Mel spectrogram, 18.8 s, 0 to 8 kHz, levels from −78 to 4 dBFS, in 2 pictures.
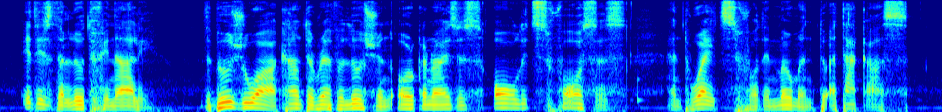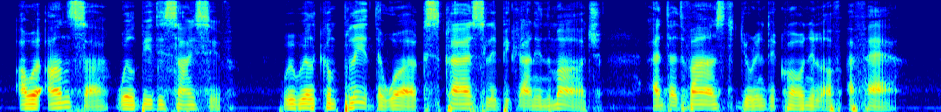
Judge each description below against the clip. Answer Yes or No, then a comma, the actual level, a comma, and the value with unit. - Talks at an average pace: No, slow, 130 wpm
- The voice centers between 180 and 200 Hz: No, low, 100 Hz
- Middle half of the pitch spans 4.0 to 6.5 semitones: Yes, average, 4.5 semitones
